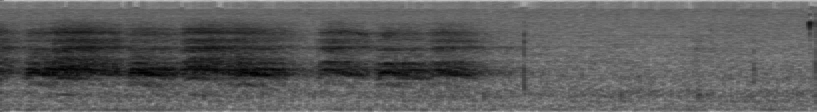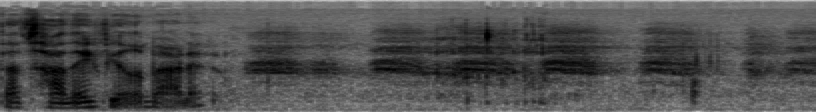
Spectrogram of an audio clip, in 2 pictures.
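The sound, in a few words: crows cawing outdoors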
